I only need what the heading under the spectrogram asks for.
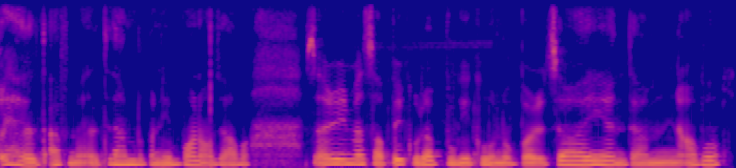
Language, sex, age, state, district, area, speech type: Nepali, male, 60+, West Bengal, Kalimpong, rural, spontaneous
